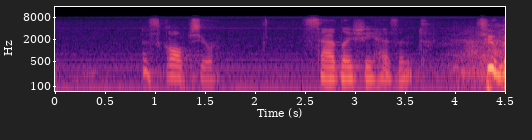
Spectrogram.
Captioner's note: laughter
